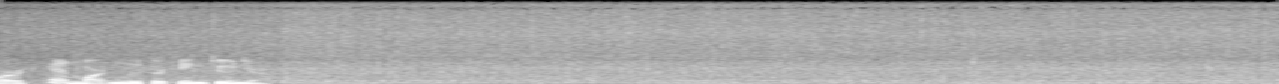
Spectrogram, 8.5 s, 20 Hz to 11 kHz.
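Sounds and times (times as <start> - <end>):
speech: 0.0 - 1.9
water pouring over a memorial reflecting pool wall: 0.0 - 8.5.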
